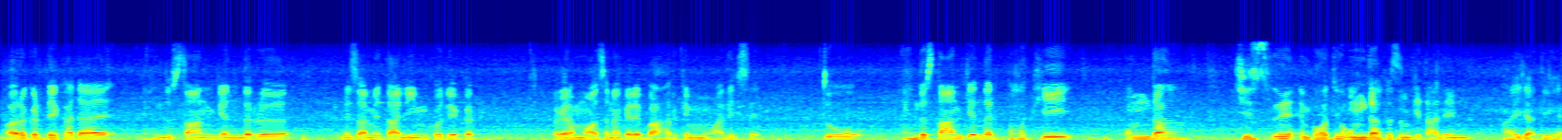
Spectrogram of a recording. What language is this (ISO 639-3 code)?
urd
